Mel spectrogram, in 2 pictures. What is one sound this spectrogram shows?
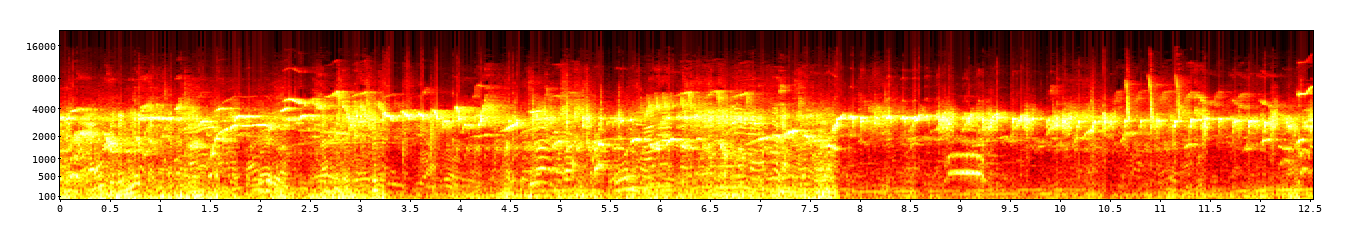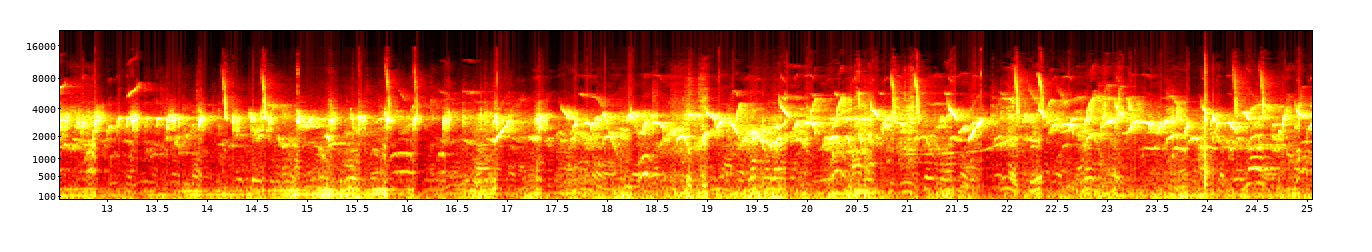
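A songbird sings a rapid, varied song of chirps and whistles close by.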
